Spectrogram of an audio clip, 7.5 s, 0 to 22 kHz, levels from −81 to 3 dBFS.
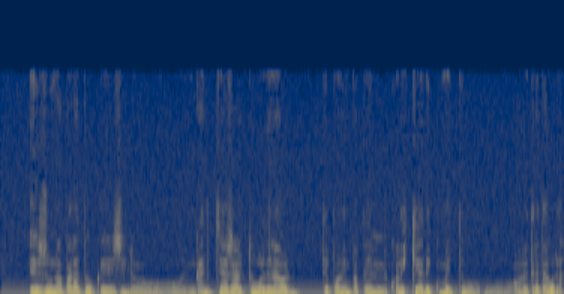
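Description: From start to finish there's video or display buzz: a screen or its cable is leaking into the audio path, giving a steady 75 Hz buzz with hash riding above it, sitting roughly 20 dB under the speech and never letting up.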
